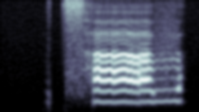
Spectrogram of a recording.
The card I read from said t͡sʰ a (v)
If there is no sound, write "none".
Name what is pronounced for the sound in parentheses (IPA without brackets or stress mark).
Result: v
